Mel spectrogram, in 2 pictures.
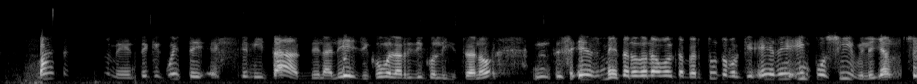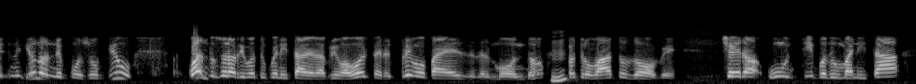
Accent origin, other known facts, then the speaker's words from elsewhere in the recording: Chile; Italian is a second language; Dal Cile.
